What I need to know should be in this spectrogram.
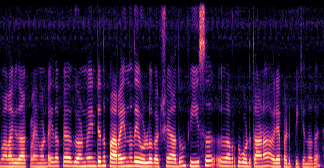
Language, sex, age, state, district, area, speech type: Malayalam, female, 45-60, Kerala, Palakkad, rural, spontaneous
